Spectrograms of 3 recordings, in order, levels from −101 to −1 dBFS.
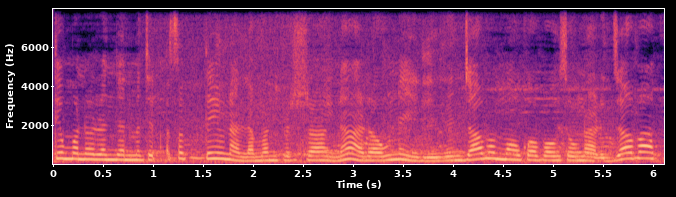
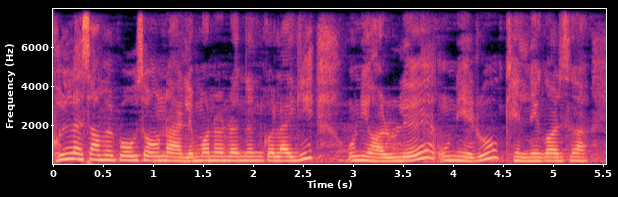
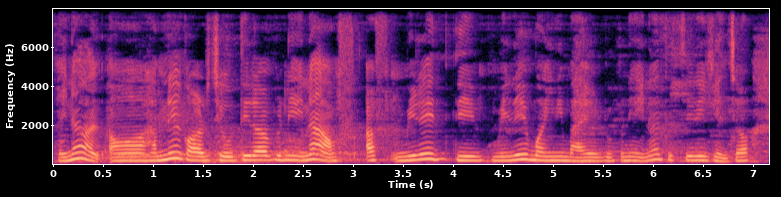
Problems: constant background noise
